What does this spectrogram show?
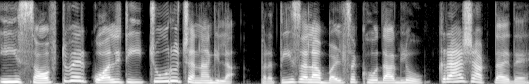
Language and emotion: Kannada, disgusted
